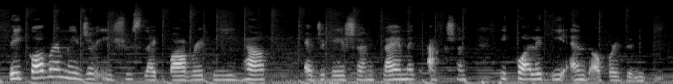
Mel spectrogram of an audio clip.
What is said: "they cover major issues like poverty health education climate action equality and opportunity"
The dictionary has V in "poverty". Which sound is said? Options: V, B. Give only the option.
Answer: V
